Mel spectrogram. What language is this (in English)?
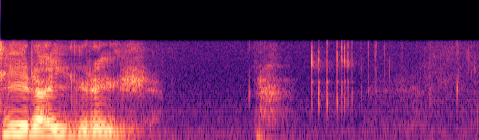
Portuguese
